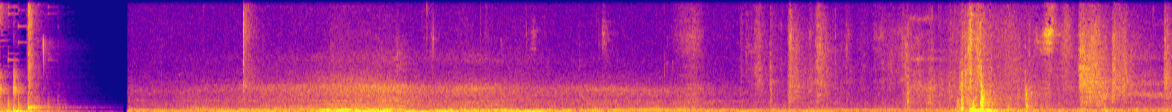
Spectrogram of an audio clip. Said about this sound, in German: Draußen lärmt der Verkehr. Wir sind an Basels Hegenheimer Straße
